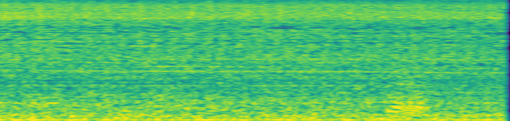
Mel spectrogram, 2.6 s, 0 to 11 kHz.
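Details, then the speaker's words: Maruti Suzuki SX4 petrol engine idling steadily and evenly, no stumbles or misses, under a hissy background, after fixing shorted ignition parts that caused misfire, jerking, hunting rpm and low pickup. "लगाओ ACB on हो गया हमारा तो हमारा कम हो गया है और इसका झटका मरने का जो प्रॉब्लम था वो सॉल्व हो गया है"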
